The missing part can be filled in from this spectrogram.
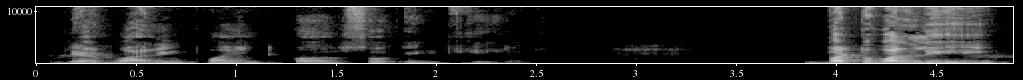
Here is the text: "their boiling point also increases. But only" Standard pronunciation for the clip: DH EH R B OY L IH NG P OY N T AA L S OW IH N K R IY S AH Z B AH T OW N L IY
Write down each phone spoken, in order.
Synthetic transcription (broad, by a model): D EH R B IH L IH NG P OY N T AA L S OW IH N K R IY AH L B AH T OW N L IY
